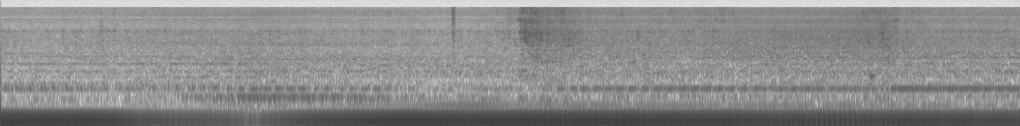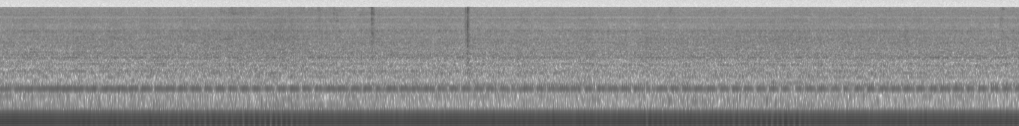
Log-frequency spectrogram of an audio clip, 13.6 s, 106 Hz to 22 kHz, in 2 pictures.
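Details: 1978 Kenmore 70 Series washer with new-old-stock motor, belt and pulley fitted: smooth low motor hum with a regular woo-woo swell about four times a second, steady, no squeal; agitating normally.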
